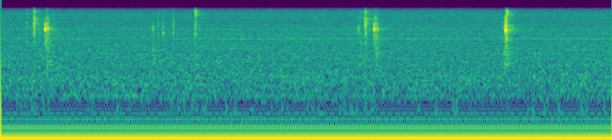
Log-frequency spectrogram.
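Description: A few light, sharp computer-mouse clicks, spaced a second or more apart, as lines are drawn in a drawing program. They sit over a steady low hiss and hum.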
